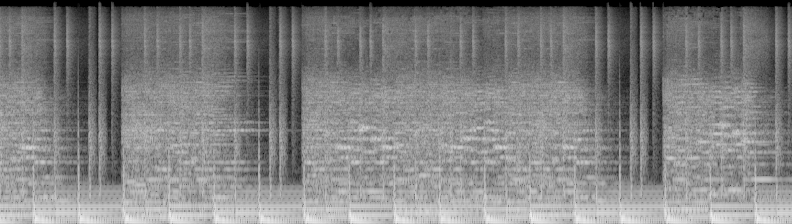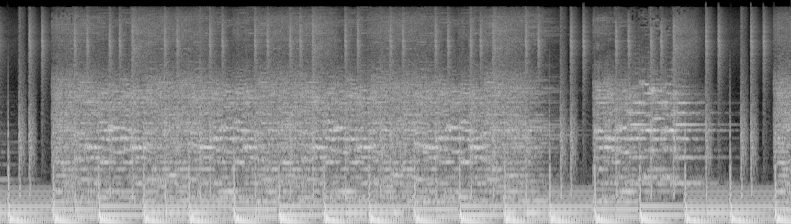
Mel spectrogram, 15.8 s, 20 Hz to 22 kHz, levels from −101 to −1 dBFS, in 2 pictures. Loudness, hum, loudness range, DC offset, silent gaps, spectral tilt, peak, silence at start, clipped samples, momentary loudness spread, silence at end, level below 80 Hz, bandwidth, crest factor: -17 LUFS; none; 1 LU; under 0.1%; none; -5 dB/octave; -2 dBFS; 0 s; under 0.1%; 3 LU; 0 s; -20 dBFS; over 20 kHz; 14 dB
